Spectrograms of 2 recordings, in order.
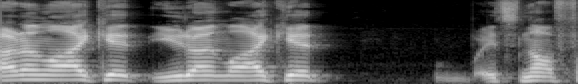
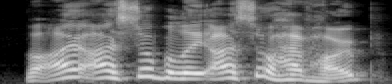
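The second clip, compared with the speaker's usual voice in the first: hopeful; 10 semitones higher, 5 dB louder than usual. Real, not acted. Clinging to hope for Demon.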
